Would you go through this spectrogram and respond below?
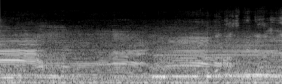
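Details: Sahiwal and Friesian bull calves at a cattle market, bought by a farmer from Munshiganj, Bangladesh, on 24 July 2025; a tonal, harmonic calf moo runs through the clip over constant crowd chatter and market noise.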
